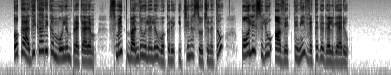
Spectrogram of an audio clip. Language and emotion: Telugu, neutral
